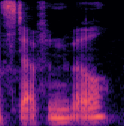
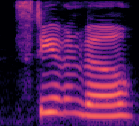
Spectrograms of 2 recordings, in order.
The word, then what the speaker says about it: Stephenville: of the the Stevenville you know how Steven can sometimes be spelled with a pH like Stefan yeah well every time I see it I want to say Stephenville Stephenville it's not Stephenville Stevenville police sent some of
